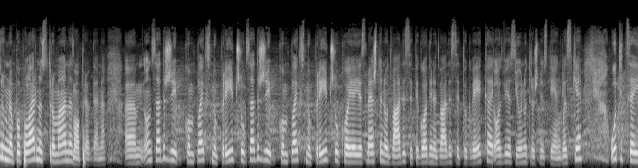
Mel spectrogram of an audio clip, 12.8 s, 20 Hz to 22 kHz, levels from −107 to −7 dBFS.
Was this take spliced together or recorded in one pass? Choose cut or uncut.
cut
